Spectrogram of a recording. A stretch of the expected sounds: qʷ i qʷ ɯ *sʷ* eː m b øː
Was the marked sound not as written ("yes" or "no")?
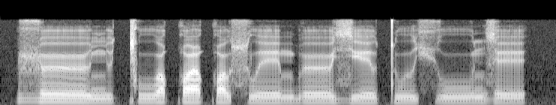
no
